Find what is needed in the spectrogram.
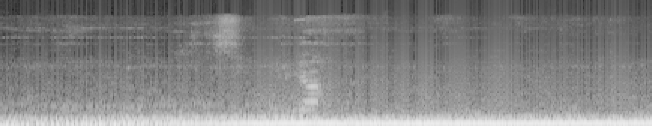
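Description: A car driving, heard from inside the cabin: a steady low rumble of engine and road noise that grows a little louder about a second and a half in.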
